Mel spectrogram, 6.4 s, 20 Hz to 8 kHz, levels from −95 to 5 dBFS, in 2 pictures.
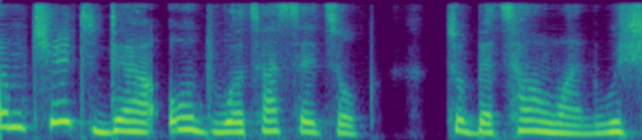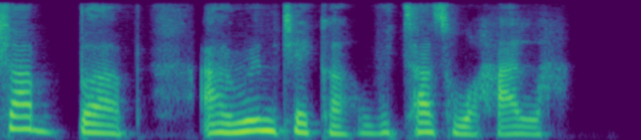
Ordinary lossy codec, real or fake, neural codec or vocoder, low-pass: none; fake; codec, 16 kHz, 1.1 kbps, Voila-Tokenizer; 7.2 kHz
